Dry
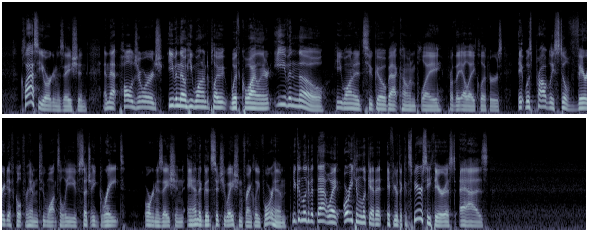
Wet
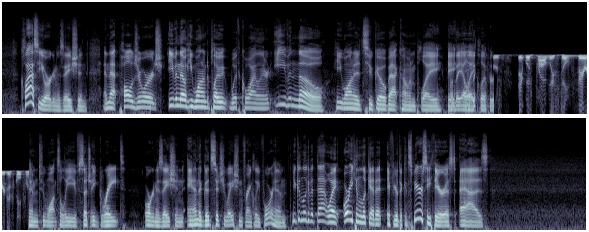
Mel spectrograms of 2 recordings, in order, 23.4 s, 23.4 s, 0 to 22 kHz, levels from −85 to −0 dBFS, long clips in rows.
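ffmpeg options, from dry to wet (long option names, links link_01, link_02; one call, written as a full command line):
ffmpeg -i in.wav -filter_complex "[0:a]asettb=1/sr,asplit=3[link_01][link_02][link_03];[link_01]atrim=end=2.974[link_04];[link_02]atrim=start=2.97:end=3.78,asetpts=PTS-STARTPTS,afade=type=in:duration=0.004:curve=qsin,afade=type=out:start_time=0.806:duration=0.004:curve=qsin,highpass=frequency=350:poles=1[link_05];[link_03]atrim=start=3.776[link_06];[link_04][link_05]acrossfade=duration=0.004:curve1=hsin:curve2=qsin[link_07];[link_07][link_06]acrossfade=duration=0.004:curve1=qsin:curve2=hsin,asplit=3[link_08][link_09][link_10];[link_08]afade=type=out:start_time=4.53:duration=0.02[link_11];[link_09]acompressor=threshold=-35dB:ratio=2.5:attack=3.2:release=140:knee=1:detection=peak,afade=type=in:start_time=4.53:duration=0.02,afade=type=out:start_time=5.92:duration=0.02[link_12];[link_10]afade=type=in:start_time=5.92:duration=0.02[link_13];[link_11][link_12][link_13]amix=inputs=3:normalize=0,asplit=2[link_14][link_15];[link_15]afade=type=in:start_time=8.58:duration=0.01,afade=type=out:start_time=9.11:duration=0.01,aecho=0:1:340|680|1020:0.944061|0.188812|0.0377624[link_16];[link_14][link_16]amix=inputs=2:normalize=0,asettb=1/sr,asplit=3[link_17][link_18][link_19];[link_17]atrim=end=9.834[link_20];[link_18]atrim=start=9.83:end=12.24,asetpts=PTS-STARTPTS,afade=type=in:duration=0.004:curve=qsin,afade=type=out:start_time=2.406:duration=0.004:curve=qsin,lowpass=frequency=3100:width_type=q:width=0.5098,lowpass=frequency=3100:width_type=q:width=0.6013,lowpass=frequency=3100:width_type=q:width=0.9,lowpass=frequency=3100:width_type=q:width=2.563,afreqshift=-3700[link_21];[link_19]atrim=start=12.236[link_22];[link_20][link_21]acrossfade=duration=0.004:curve1=hsin:curve2=qsin[link_23];[link_23][link_22]acrossfade=duration=0.004:curve1=qsin:curve2=hsin,asettb=1/sr,asplit=3[link_24][link_25][link_26];[link_24]atrim=end=13.674[link_27];[link_25]atrim=start=13.67:end=14.07,asetpts=PTS-STARTPTS,afade=type=in:duration=0.004:curve=qsin,afade=type=out:start_time=0.396:duration=0.004:curve=qsin,highshelf=frequency=4100:width_type=q:width=3:gain=-10.5[link_28];[link_26]atrim=start=14.066[link_29];[link_27][link_28]acrossfade=duration=0.004:curve1=hsin:curve2=qsin[link_30];[link_30][link_29]acrossfade=duration=0.004:curve1=qsin:curve2=hsin,asettb=1/sr,asplit=3[link_31][link_32][link_33];[link_31]atrim=end=16.054[link_34];[link_32]atrim=start=16.05:end=18.22,asetpts=PTS-STARTPTS,afade=type=in:duration=0.004:curve=qsin,afade=type=out:start_time=2.166:duration=0.004:curve=qsin,acompressor=threshold=-36dB:ratio=1.5:attack=3.2:release=140:knee=1:detection=peak[link_35];[link_33]atrim=start=18.216[link_36];[link_34][link_35]acrossfade=duration=0.004:curve1=hsin:curve2=qsin[link_37];[link_37][link_36]acrossfade=duration=0.004:curve1=qsin:curve2=hsin,lowpass=10000,volume=8.5dB" out.wav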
